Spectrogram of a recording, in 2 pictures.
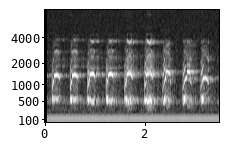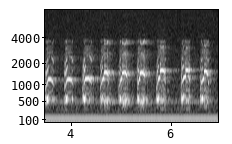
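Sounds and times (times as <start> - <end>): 
golden eagle call: 0.1 - 6.9.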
